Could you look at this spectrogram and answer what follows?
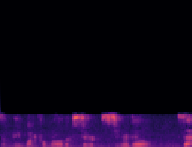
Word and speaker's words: Cyrodiil: the fine details of the wonderful world of Cyrodiil. Is that how it's pronounced? Cyrodiil. Cyrodiil, yeah.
